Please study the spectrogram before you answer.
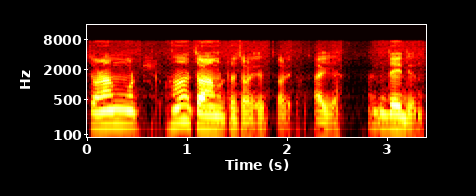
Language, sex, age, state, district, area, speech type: Odia, male, 45-60, Odisha, Jagatsinghpur, urban, spontaneous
